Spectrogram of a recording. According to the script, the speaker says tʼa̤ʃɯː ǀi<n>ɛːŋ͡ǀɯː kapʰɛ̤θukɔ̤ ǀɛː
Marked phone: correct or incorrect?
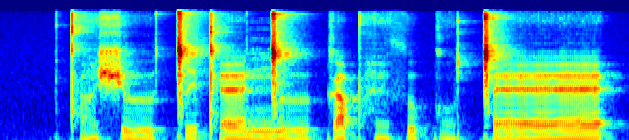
incorrect: tʼ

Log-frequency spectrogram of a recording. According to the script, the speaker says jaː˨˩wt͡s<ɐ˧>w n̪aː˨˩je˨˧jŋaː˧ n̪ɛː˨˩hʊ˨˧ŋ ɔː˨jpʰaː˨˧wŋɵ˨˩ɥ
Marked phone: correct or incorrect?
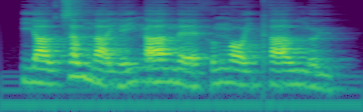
incorrect: ɐ˥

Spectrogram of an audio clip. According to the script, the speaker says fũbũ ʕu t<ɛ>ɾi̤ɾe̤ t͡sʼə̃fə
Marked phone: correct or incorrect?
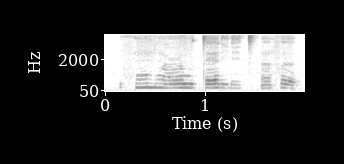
correct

